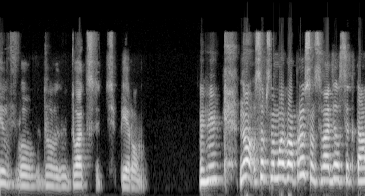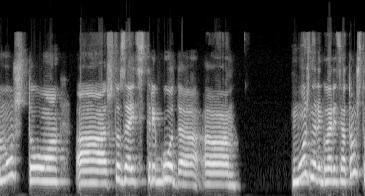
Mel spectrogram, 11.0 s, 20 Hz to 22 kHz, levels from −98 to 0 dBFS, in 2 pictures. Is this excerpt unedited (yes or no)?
yes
